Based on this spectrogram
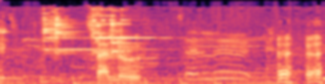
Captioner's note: all chuckle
